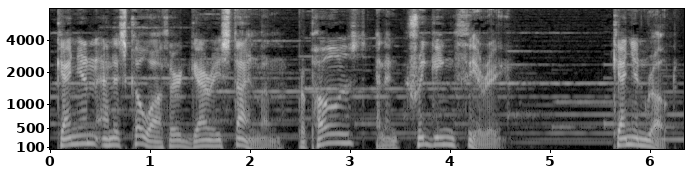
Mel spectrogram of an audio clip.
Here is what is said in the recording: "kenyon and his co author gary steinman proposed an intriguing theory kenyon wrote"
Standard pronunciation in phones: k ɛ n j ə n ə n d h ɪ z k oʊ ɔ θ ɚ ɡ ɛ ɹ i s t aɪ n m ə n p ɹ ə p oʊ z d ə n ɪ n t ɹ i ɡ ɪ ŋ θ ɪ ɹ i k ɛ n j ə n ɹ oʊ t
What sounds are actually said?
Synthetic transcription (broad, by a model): k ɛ n j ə n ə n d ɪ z k oʊ ɔ θ ɚ ɡ ɛ ɹ i s t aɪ n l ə n p ɹ ə p oʊ z d ə n ɪ n t ɹ i ɡ ɪ ŋ θ ɪ ɹ i k ɛ n j ə n ɹ oʊ t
